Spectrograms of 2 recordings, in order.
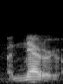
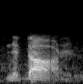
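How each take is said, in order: First: It is said with an anglicized pronunciation. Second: It is said with the original, native pronunciation. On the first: The speaker calls it wrong. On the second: The speaker calls it right. "That's the proper way to say it"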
